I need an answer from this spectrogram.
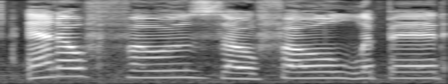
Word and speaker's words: antiphospholipid: Antiphospholipid antibody syndrome. Try and say that word. It is spelled ANTIPHOSPHOLIPID, antibody syndrome, APS.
